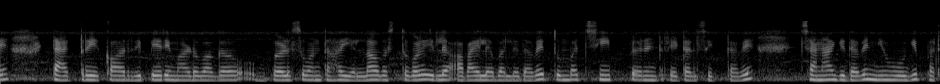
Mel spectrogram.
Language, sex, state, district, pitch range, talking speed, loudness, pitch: Kannada, female, Karnataka, Raichur, 200-225 Hz, 120 wpm, -34 LUFS, 210 Hz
